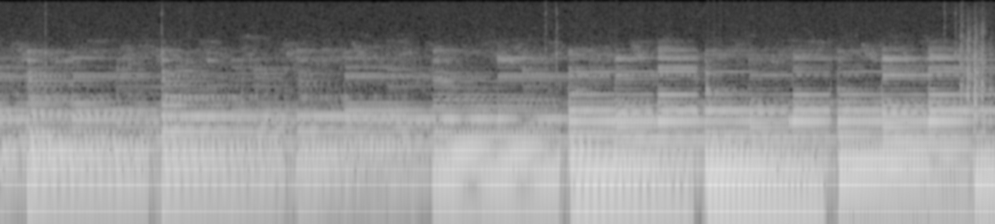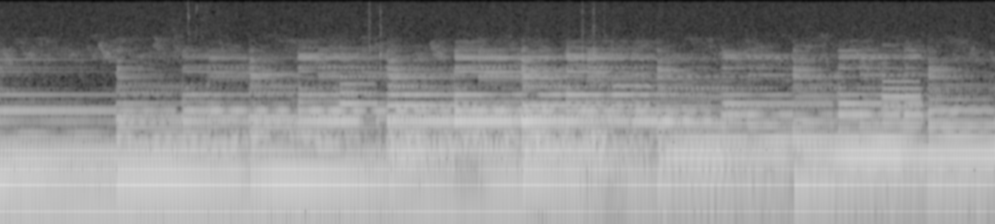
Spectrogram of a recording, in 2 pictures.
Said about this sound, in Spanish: O a una sala de conciertos. Entonces, por lo general, pues suele ser un reverb, pues, de nuevo, bastante grande, ¿correcto? Okay. Y pues bueno, pueden escoger por ahí el tamaño. Entonces, vamos a escucharlo.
